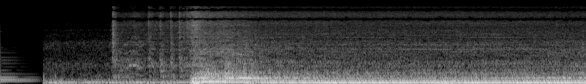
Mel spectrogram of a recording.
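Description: A Mercedes-Benz ML SUV's engine starting about two seconds in, with a brief rev flare, then settling into a steady low idle.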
